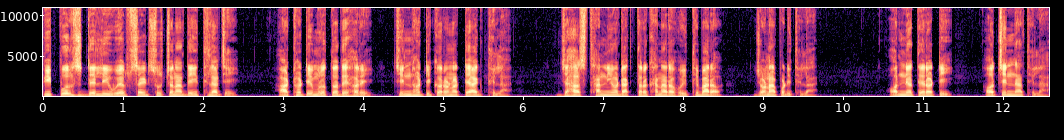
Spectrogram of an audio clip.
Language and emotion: Odia, neutral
